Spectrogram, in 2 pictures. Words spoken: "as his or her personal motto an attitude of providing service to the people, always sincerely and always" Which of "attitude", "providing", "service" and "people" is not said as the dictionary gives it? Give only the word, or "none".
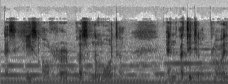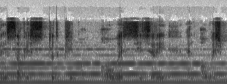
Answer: attitude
